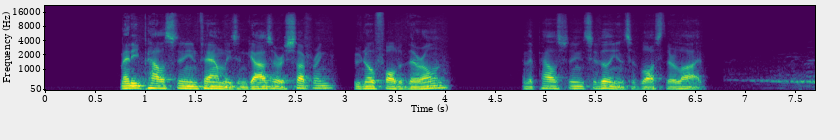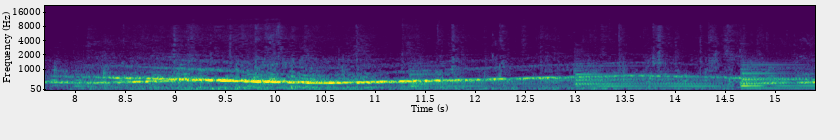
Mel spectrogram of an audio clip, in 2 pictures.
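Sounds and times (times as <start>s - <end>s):
speech: 0.8s - 4.1s, 4.8s - 6.7s
overlapping air raid sirens wailing: 6.8s - 15.3s.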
